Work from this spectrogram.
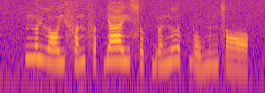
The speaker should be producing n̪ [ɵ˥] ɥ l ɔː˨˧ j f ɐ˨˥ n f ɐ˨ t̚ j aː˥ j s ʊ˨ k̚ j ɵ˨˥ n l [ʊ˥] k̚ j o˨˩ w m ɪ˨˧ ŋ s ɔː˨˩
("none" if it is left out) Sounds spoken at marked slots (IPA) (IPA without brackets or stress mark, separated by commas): ɵ˥, ʊ˥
